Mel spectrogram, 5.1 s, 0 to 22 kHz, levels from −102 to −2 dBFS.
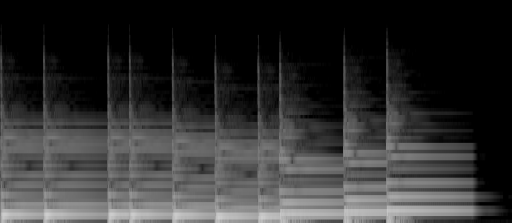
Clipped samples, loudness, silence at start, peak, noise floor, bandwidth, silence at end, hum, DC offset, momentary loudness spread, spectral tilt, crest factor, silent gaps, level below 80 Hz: under 0.1%; -33 LUFS; 0 s; -20 dBFS; -52 dBFS; 4.7 kHz; 0.4 s; none; under 0.1%; 8 LU; -10.5 dB/octave; 12 dB; none; -46 dBFS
